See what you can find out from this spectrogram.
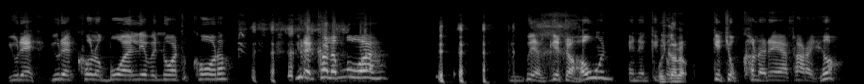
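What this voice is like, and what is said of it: Imitates another person's voice. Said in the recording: “I bet I can do a dead-on impression of him right now.”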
